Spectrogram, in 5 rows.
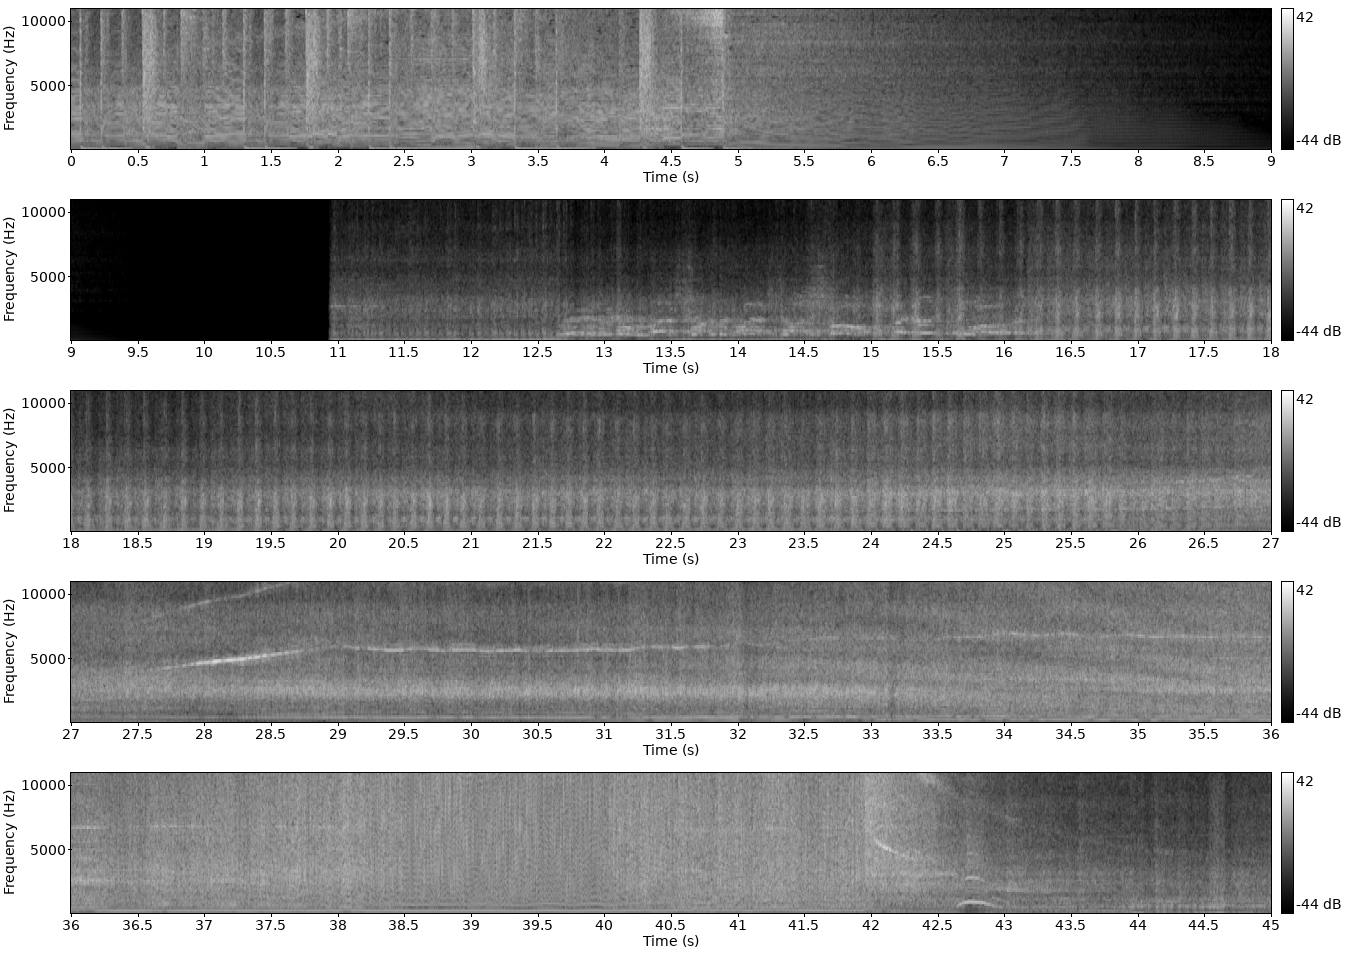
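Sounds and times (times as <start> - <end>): diesel truck engine at full power: 0.0 - 8.7, 10.9 - 45.0
high whistle: 27.7 - 32.5, 42.0 - 43.1.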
